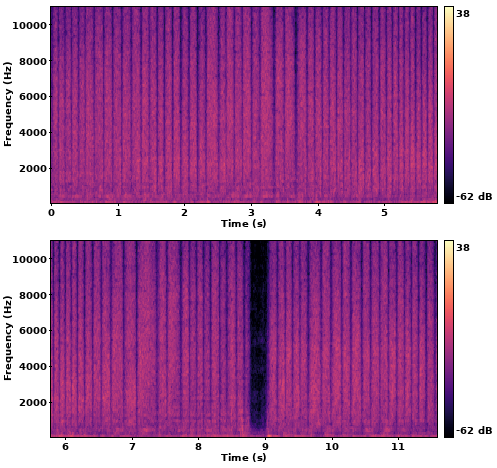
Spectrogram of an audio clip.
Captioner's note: scratching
